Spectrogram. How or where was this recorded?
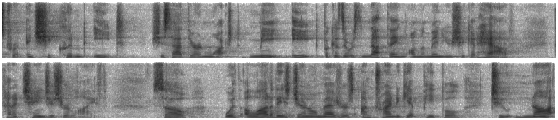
busy venue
